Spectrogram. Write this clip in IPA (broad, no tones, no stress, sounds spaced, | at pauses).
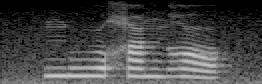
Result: ŋ uː χ ɑ ŋ ʁ ɔ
